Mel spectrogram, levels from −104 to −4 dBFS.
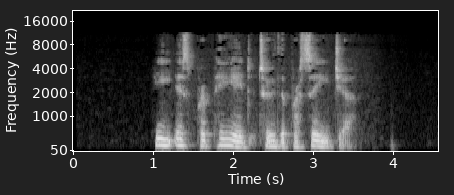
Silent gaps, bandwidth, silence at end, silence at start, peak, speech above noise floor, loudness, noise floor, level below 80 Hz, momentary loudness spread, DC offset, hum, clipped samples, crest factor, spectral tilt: none; 11.5 kHz; 1.05 s; 1.05 s; -6 dBFS; 59 dB; -22 LUFS; -81 dBFS; -64 dBFS; 7 LU; under 0.1%; none; under 0.1%; 20 dB; -4.5 dB/octave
